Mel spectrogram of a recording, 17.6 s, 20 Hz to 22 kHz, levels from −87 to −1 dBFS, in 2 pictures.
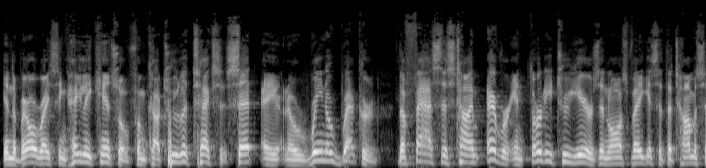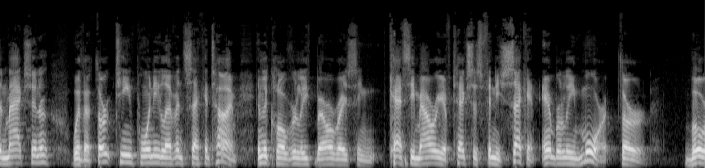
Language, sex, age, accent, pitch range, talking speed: English, male, 50-69, American, 125-155 Hz, 170 wpm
